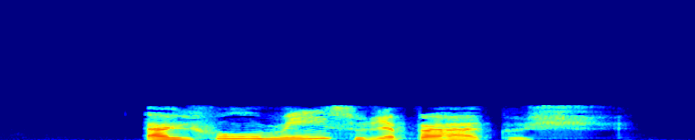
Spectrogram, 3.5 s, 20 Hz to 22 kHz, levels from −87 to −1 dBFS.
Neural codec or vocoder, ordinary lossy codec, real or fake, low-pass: autoencoder, 44.1 kHz, a latent of 192 numbers a frame, MeloTTS; MP3, 24 kbps; fake; 5.4 kHz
